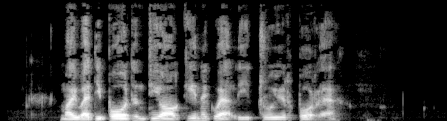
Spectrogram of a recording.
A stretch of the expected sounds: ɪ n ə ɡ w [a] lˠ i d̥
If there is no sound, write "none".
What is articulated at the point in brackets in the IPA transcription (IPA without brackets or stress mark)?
ɛ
